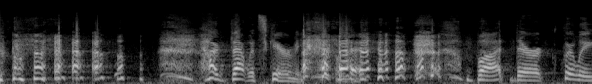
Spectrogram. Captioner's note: laughter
